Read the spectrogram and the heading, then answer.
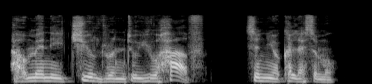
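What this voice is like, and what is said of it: Heavy German accent, gravelly tired voice. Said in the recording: “He had a heavy accent, but his Italian was surprisingly good. His voice was gravelly, and he sounded tired”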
